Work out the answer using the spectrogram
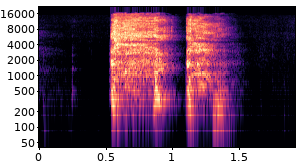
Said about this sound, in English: Hold on, quick cough.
